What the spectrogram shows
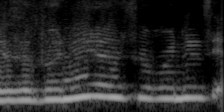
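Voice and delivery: put-on voiceless yell. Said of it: "según yo gritaba fuerte, pero era como que no, no me salía la voz".

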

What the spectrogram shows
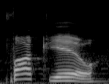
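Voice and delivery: put-on, all-in, full-on Boston accent. Asked to do an american accent, a player tries a put-on boston accent. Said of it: "You went full Boston".

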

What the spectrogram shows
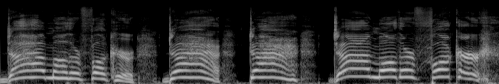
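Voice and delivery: very high, drawn-out, all-out screaming. Describing a play, the speaker acts out a line from it, imitating Joe screaming. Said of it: "Joe screams out, like, all caps".

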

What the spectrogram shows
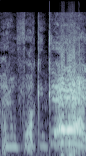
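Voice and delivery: put-on angry yelling. Retelling what Belly shouted when everyone told him to calm down, imitating Belly's furious yell. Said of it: "he's just like going all crazy".

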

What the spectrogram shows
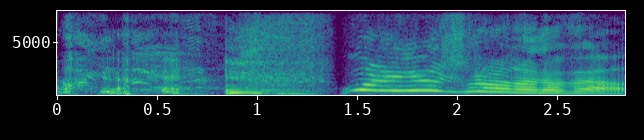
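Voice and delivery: very high, slow, swooping, irritated voice. Retelling how people get mad when someone smiles, imitating a mad person. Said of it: "people are mad because you smile".

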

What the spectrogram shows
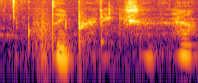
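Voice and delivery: hushed whisper. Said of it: "I don't know why you whispered that".

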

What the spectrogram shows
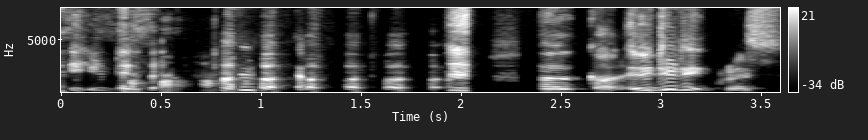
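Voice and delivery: high, laughing, giggling through the words. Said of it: "Compose yourself".

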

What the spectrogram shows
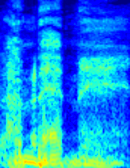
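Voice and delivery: mock low gravelly growl. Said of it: "that stupid fucking voice".

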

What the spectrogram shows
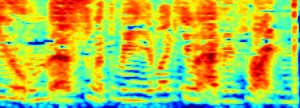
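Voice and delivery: put-on breath in. Retelling how a man reacted on learning it was a joke; imitating Jacob's little inhale. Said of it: "He has a little, like, inhale".

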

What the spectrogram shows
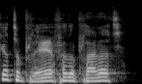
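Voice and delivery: fast, rattled-off mock Irish accent.

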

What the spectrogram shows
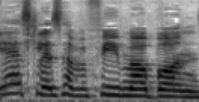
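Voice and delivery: ordinary delivery

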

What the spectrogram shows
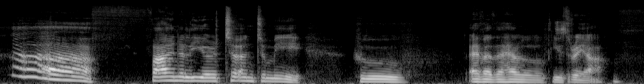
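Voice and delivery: showy, swooping, high voice, drawn-out ah. Game master voicing the tiefling fight promoter greeting the returning players: grinning greeting. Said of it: "greets you with this massive toothy grin".

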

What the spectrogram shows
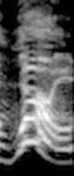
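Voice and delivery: voice cracking. Speaking to an audience about pain, voice cracking. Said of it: "excuse my voice there".

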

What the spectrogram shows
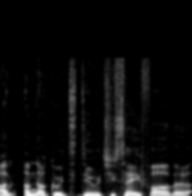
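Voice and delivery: put-on British accent. Imitating the kid of a show character defying his father: british accent. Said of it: "He didn't even have a British accent. I just did that".

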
